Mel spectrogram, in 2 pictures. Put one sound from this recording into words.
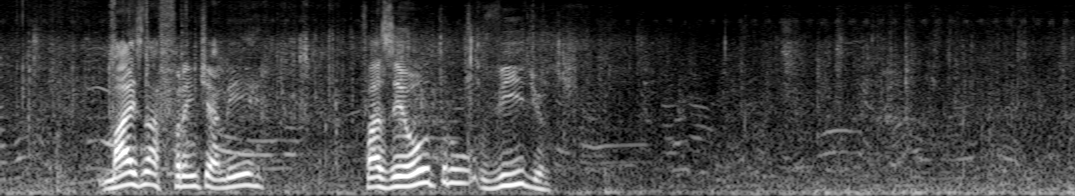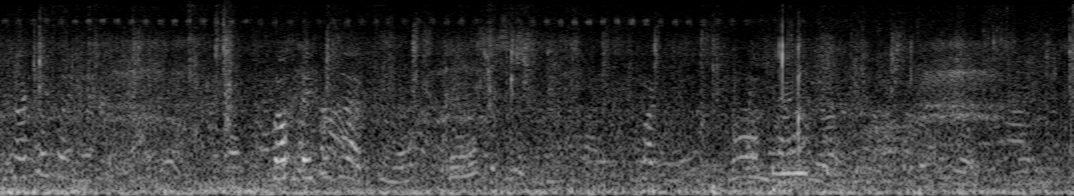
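A crowd murmurs steadily in the background outdoors.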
